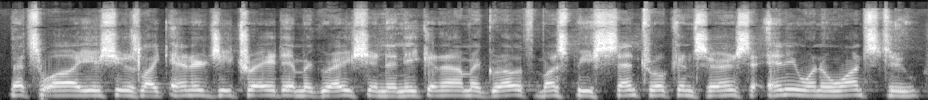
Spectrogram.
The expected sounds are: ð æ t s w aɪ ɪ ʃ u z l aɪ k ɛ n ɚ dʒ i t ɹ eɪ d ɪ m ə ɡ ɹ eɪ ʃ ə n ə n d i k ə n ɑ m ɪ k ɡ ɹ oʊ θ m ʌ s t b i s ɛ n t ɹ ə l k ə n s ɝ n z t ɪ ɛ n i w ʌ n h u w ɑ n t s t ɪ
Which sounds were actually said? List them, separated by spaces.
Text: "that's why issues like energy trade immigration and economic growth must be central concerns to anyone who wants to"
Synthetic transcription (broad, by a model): ð æ t s w aɪ ɪ ʃ u z l aɪ k ɛ n ɚ dʒ i t ɹ eɪ d ɪ m ə ɡ ɹ eɪ ʃ ə n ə n i k ə n ɑ m ɪ k ɡ ɹ oʊ θ m ʌ s t b i s ɛ n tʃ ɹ l k ə n s ɝ n z t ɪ ɛ n i w ʌ n h u w ɑ n t s t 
